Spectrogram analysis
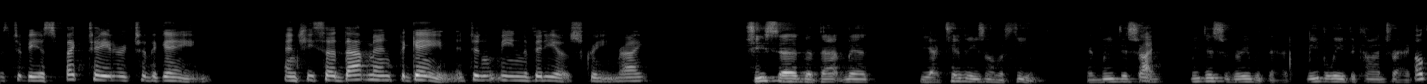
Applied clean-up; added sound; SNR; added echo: neural mask model DeepFilterNet 3.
